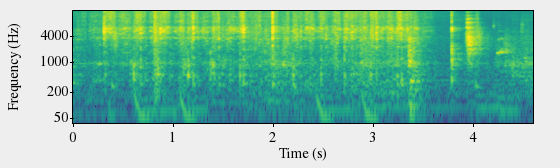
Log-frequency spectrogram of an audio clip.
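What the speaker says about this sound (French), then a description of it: "une fois qu'on a fini de mettre le blanc de neige, tout le blanc de neige, pardon, on va mélanger" Spoon stirring beaten egg whites into tiramisu batter in a bowl, with repeated close scraping and clinking against the dish over a steady low background hum, and no talk.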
